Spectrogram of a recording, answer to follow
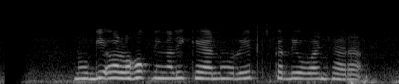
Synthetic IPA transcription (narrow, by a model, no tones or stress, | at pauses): nuɡiɔlɔɦɔk̚niŋalikɛanuɾit̪skərdiwawaɲt͡ʃaɾa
